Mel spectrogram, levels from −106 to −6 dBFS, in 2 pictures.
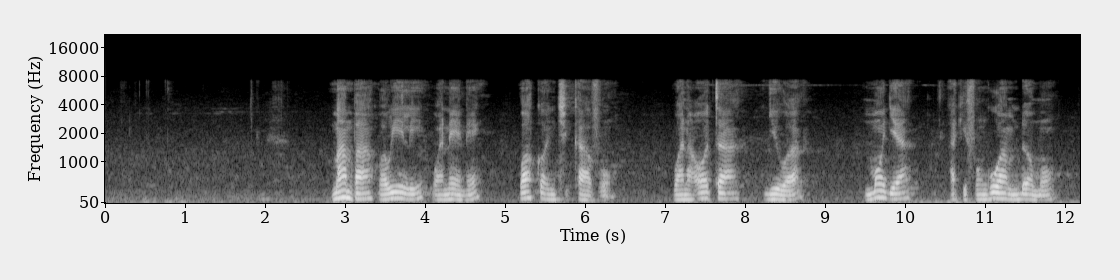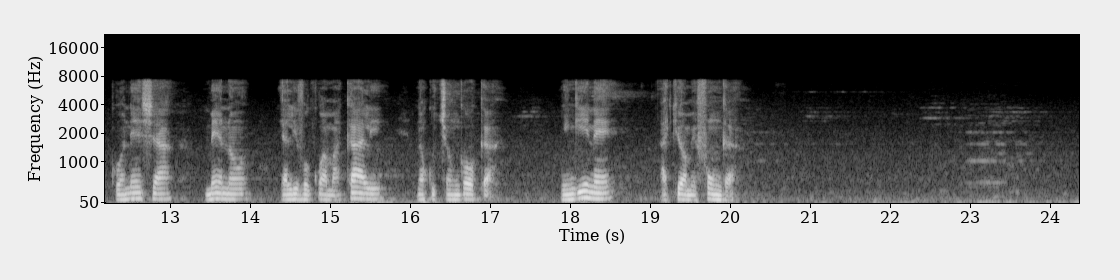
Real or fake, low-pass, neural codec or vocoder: real; 7.2 kHz; none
